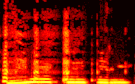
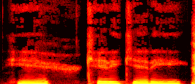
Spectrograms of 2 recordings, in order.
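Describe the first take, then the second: First: Higher, louder here kitty kitty call. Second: Here kitty kitty call. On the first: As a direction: sing out the call to a cat. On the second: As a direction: coax a cat over gently. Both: Shown as a demonstration. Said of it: "this little thing where you go".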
